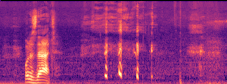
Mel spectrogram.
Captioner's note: laughs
